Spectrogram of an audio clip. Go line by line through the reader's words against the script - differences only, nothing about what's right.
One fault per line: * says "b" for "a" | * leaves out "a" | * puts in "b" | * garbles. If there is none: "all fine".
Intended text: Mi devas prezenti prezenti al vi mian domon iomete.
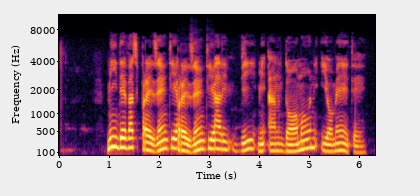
all fine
